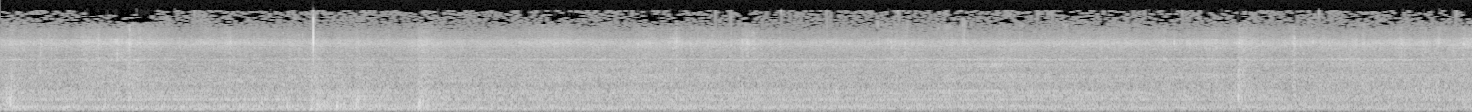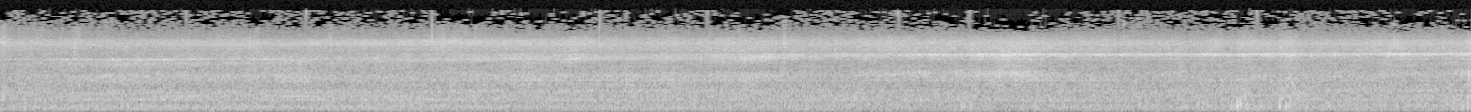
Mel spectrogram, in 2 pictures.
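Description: Steady drone of a boat's engine with water and wind noise, and a faint high whine that climbs slightly in pitch over the second half.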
